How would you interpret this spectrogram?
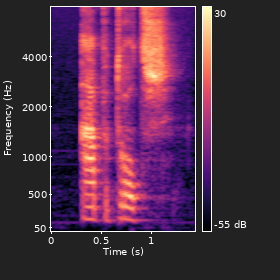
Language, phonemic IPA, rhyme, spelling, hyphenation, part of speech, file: Dutch, /ˌaː.pəˈtrɔts/, -ɔts, apetrots, ape‧trots, adjective, Nl-apetrots.ogg
- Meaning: very proud (generally with positive connotations)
